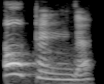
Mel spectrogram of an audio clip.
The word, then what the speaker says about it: opened: مثلا الكلمه الاولى opened، opened، opened، ننطقو دو الوغ نحطوها هنا opened.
